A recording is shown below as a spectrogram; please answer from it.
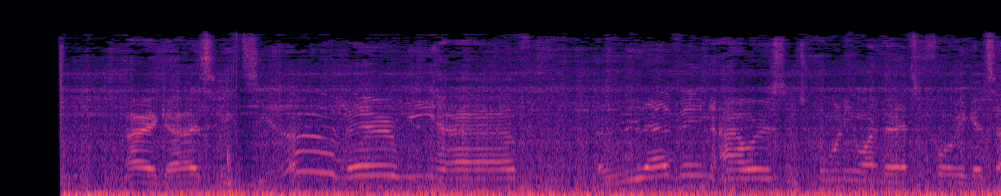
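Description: After a moment of dead silence, loud steady road rumble inside a moving car begins abruptly, with a voice singing over it, holding and sliding between notes.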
